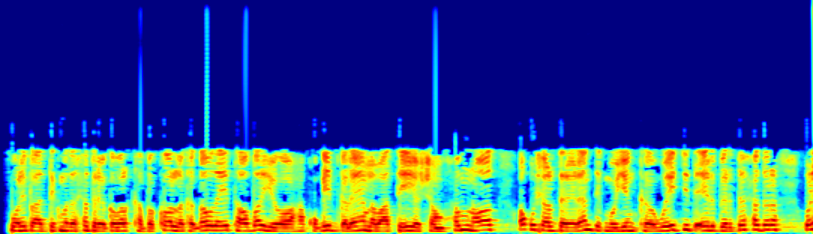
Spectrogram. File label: sax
